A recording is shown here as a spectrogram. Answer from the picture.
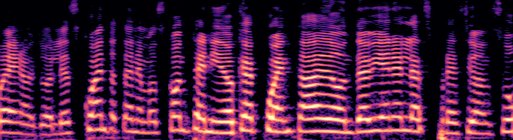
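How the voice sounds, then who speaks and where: Spoken at a fairly quick pace in an Antioquian accent with fairly even intonation, the clip has a dry, close sound with no echo and a very clean recording with a silent background. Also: woman. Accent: paisa Colombian. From Colombia, Antioquia (paisa, Medellín). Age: 30s. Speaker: digital content creator / reading influencer. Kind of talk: panel discussion. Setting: stage with audience.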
